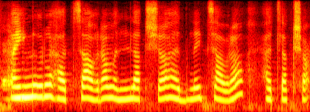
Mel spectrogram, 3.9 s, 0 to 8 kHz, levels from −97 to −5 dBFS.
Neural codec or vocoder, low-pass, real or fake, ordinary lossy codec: codec, 16 kHz, 0.8 kbps, ZipCodec; none; fake; none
